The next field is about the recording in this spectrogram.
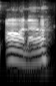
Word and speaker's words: Anne: Anna, which, despite being spelled A-N-N-E, for some reason they all pronounce Anna.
